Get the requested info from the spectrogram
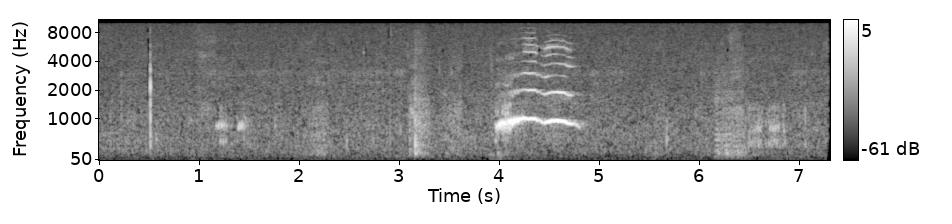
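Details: A pet cat meowing over food indoors while being cat-sat on December 4th, 2023, one of two house cats: a single clear, arching meow of about a second midway, with light rustles and clicks around it.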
